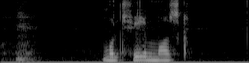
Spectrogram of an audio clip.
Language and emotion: Russian, neutral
